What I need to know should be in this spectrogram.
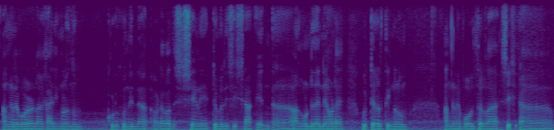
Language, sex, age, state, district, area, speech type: Malayalam, male, 18-30, Kerala, Palakkad, urban, spontaneous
